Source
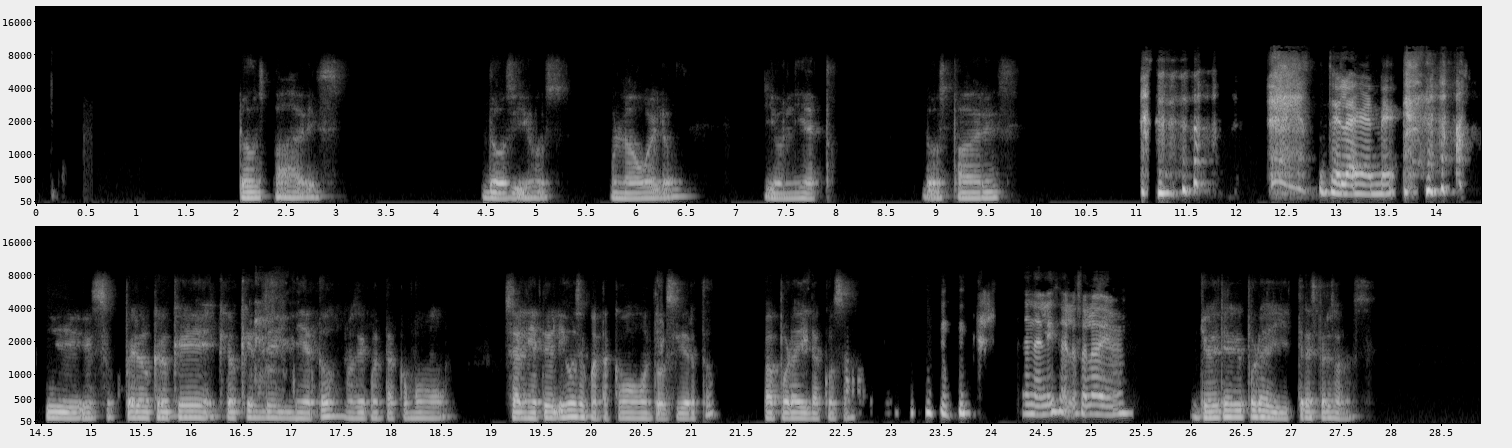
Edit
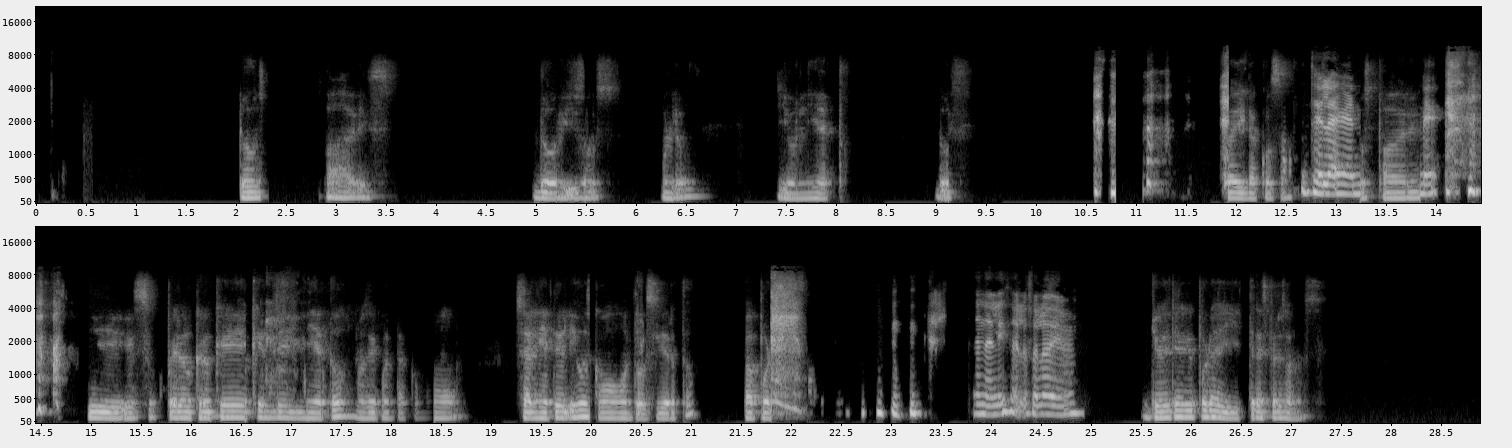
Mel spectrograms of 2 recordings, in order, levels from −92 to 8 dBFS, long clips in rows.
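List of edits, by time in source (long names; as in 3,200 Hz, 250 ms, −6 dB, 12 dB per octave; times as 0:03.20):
0:02.33: splice in room tone 0.51 s
0:04.70–0:04.99: reverse
0:05.86–0:06.24: remove
0:09.00–0:09.60: move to 0:13.43
0:11.27–0:11.55: fill with room tone
0:12.40–0:12.76: swap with 0:22.01–0:22.66
0:16.13–0:16.44: remove
0:17.61–0:18.33: fade out and dull
0:19.88–0:20.19: remove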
